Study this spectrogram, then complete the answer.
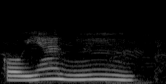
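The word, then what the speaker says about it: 고양이: Le deuxième, cela va être un chat ou chaton. Cela va se prononcer « koyani » et s'écrire ainsi.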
